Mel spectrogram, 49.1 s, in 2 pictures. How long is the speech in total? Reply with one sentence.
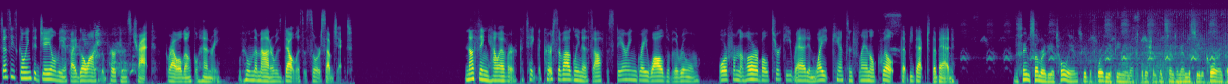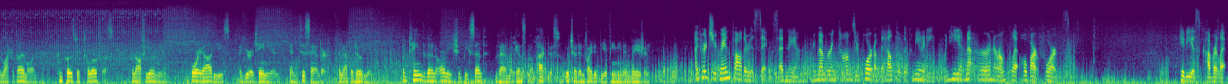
The speech can be heard for 43 seconds in total.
